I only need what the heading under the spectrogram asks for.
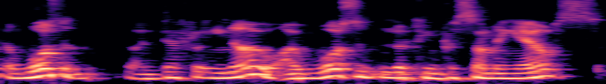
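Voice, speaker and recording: A man speaks at a very fast pace. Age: 50s. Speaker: online business owner, former corporate salesman. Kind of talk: interview answer.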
